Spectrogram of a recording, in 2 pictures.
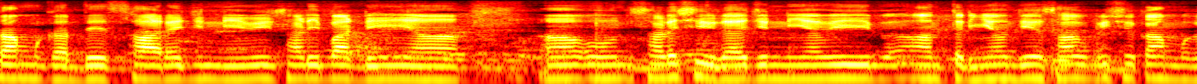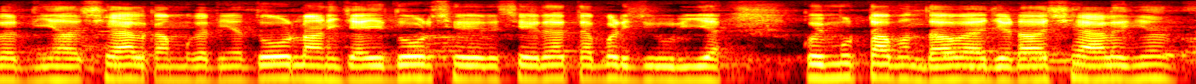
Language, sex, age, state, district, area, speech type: Dogri, male, 18-30, Jammu and Kashmir, Kathua, rural, spontaneous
